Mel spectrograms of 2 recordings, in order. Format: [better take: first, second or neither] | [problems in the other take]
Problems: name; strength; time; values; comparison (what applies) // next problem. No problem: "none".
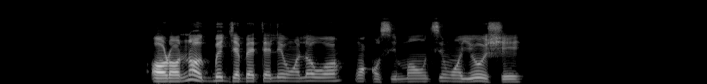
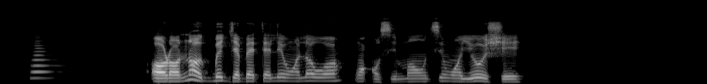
first | background sound (Brass instrument); 18 dB below the speech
